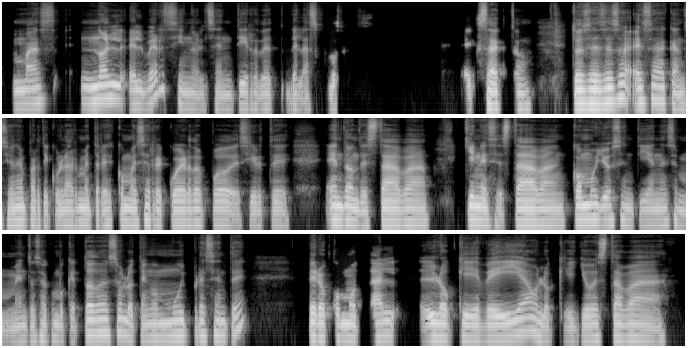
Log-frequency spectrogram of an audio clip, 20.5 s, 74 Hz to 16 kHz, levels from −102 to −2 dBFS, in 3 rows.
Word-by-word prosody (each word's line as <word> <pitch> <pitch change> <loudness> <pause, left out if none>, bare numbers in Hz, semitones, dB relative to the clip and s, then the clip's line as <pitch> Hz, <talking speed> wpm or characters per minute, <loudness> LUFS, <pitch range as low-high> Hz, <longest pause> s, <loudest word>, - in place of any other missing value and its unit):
más 125 +5 -2 0.2
no 140 +2 +3
el 155 -1 +3
el 115 0 0
ver, 135 - -2
sino 110 - -5
el 95 -1 -9
sentir 105 +2 -5
de 105 +1 -4
de - - -5
las - - -6
cosas. - - -7 1.1
Exacto. 110 - +1 0.3
Entonces, 120 0 +5
esa 145 +4 +4
esa 135 +2 +1
canción 105 -2 -2
en 110 - +1
particular 100 -1 -2
me 105 -1 +1
trae 95 +1 -3
como 110 -1 0
ese 105 +4 -1
recuerdo. 100 -1 0
Puedo 100 -1 +1
decirte 95 0 -5 0.3
en 120 -1 +3
dónde 110 -5 +2
estaba, 105 +2 +2 0.3
quiénes 115 -3 +3
estaban, 105 0 +3
cómo 120 +3 +3
yo 115 -1 0
sentía 105 -4 -5
en 105 +1 -3
ese 105 +1 -5
momento. 95 +2 -5
O - - -6
sea, 110 -1 -4
como 105 -1 -5
que - - -6
todo 130 +1 +3
eso 140 +1 -1
lo 115 -5 0
tengo 110 +1 -2
muy 120 +3 0
presente, 130 - -4 0.6
pero 115 -1 +3
como 110 -1 +1
tal, 115 +1 -1 0.2
lo 110 0 +2
que 105 -1 +1
veía, 110 +8 +2
o 145 - 0
lo 100 -5 -3
que 90 +2 -9
yo 105 +3 0
estaba 105 -2 -1
110 Hz, 170 wpm, -25 LUFS, 105-120 Hz, 1.1 s, Entonces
